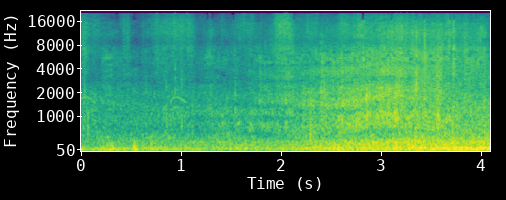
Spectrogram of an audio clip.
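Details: Steady low engine rumble from a passing vehicle outdoors, growing gradually louder, with a faint voice; no animal calls stand out.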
